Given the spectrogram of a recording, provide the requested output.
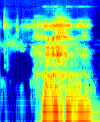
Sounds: Laughter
